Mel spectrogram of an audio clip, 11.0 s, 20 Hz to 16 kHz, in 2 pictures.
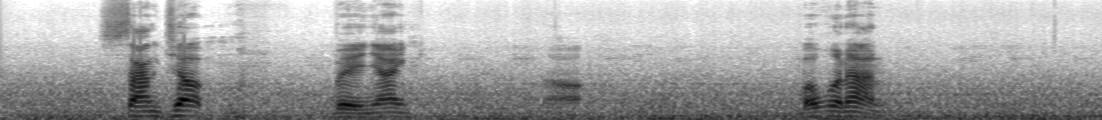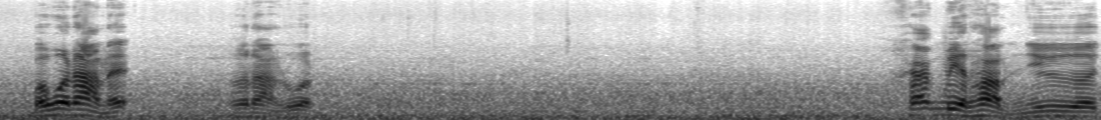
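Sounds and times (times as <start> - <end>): diesel engine drone in car cabin: 0.0 - 11.0
road noise: 0.0 - 11.0.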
